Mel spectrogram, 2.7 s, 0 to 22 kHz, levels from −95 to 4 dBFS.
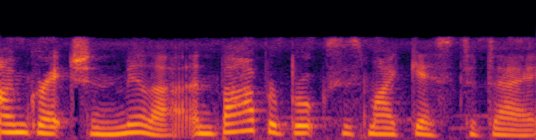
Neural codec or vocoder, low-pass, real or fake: none; 7.2 kHz; real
